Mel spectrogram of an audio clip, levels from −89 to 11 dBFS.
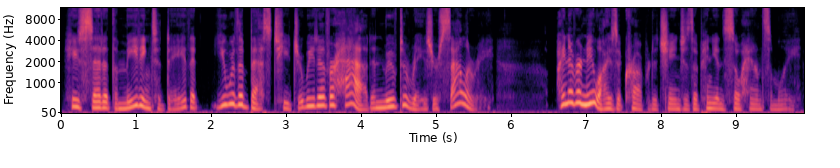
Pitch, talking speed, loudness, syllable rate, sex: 200 Hz, 200 wpm, -18 LUFS, 5.8 syllables/s, female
